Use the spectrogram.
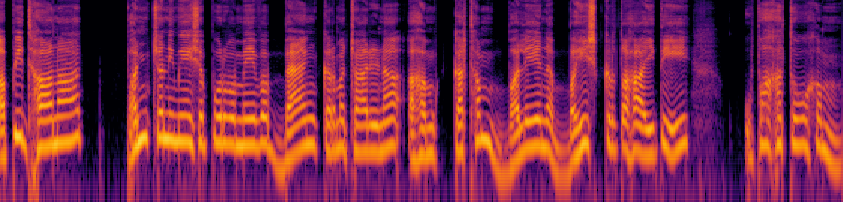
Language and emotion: Sanskrit, surprised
